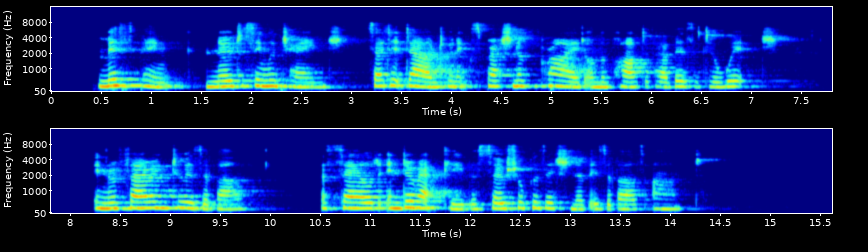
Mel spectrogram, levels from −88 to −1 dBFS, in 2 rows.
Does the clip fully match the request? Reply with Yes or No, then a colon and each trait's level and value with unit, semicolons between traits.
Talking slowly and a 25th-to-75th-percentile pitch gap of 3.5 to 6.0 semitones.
No: slow, 125 wpm; narrow, 2.6 semitones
